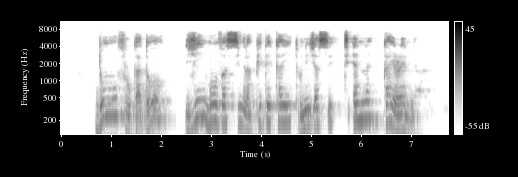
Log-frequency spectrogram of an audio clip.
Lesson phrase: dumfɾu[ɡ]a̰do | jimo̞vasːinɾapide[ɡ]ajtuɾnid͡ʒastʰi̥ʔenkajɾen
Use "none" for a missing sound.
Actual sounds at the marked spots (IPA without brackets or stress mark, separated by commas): ɡ, k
